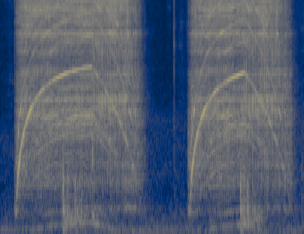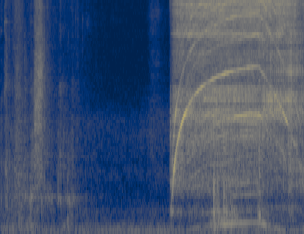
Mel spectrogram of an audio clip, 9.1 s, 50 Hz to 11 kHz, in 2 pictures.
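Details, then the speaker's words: Bench test of a Summit Racing mini high-torque starter for a 1990 Chevy Camaro 350: three times, a sharp whine rises to a steady high pitch and winds down. It spins freely with quite a bit of torque. Starter good. "quite a bit of torque cool so we know that both of these starters are good"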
